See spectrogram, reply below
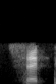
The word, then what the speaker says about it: Sid: Sid Peterson. – Spell it. – Sure. It's S-I-D.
